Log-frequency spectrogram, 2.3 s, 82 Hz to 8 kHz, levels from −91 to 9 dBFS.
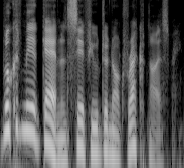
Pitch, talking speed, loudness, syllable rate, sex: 140 Hz, 310 wpm, -19 LUFS, 7.5 syllables/s, male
